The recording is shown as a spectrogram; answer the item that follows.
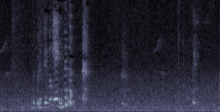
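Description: A girl's brief, high-pitched giggling squeals, bunched about a second in, with one shorter squeak near the middle.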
